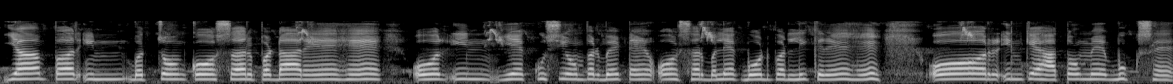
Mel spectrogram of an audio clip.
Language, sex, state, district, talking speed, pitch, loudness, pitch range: Marwari, female, Rajasthan, Nagaur, 155 wpm, 235 Hz, -17 LUFS, 230-245 Hz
